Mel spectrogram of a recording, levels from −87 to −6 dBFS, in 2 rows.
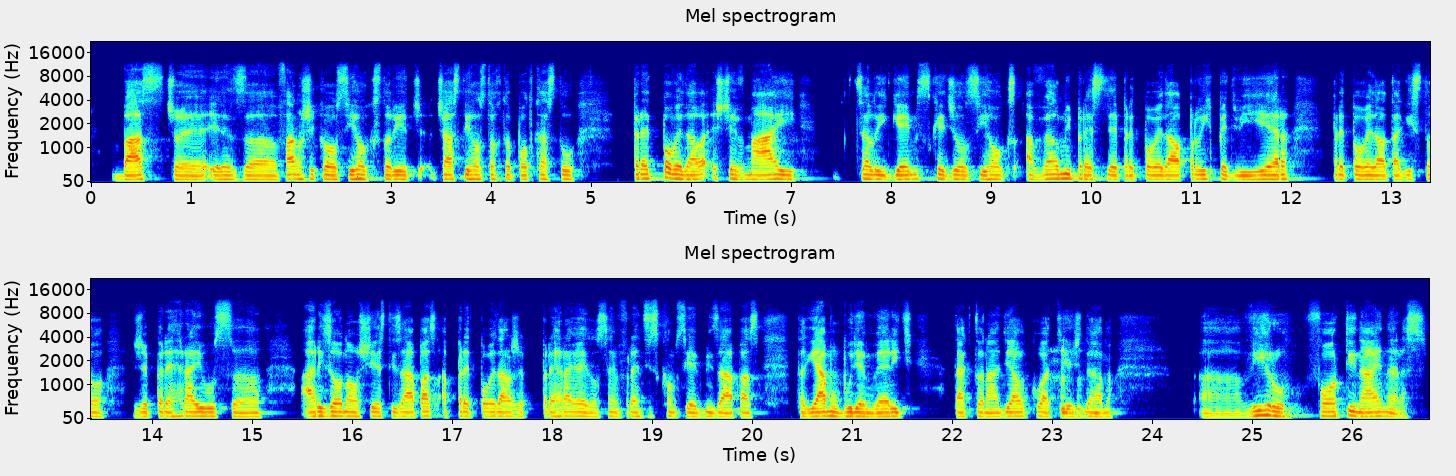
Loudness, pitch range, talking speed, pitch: -26 LUFS, 105-115 Hz, 135 wpm, 110 Hz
